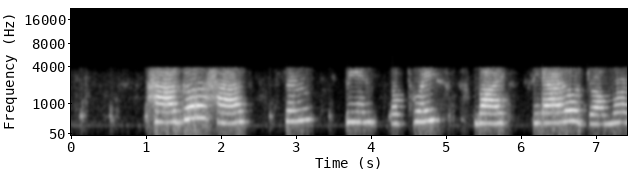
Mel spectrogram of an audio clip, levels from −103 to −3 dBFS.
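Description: Throughout, the speech carries Speex codec damage: a hoarse, noisy texture from too few bits spent on the excitation, which fits a rate near 11 kbps. The band is limited to roughly 250 Hz to 3.5 kHz, so it sounds thin and telephone-like.

At 1.63 to 1.68 s, and again at 6.21 to 6.30 s, VoIP packet loss concealed by the speech codec appears. The decoder stretches its last pitch and filter into a fading buzzy tone or coloured noise. The first gap fits a single lost 20 ms frame, and the second fits about 60 ms lost, with the distortion lingering until the decoder recovers.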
